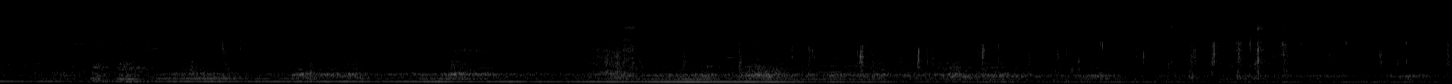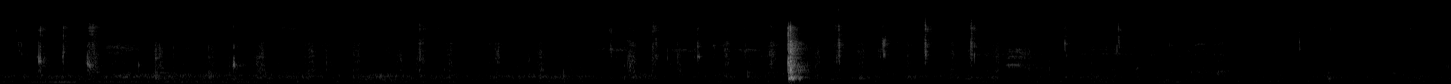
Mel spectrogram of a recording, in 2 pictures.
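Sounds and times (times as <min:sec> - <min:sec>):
chewing and mouth clicks: 0:00.3 - 0:29.0.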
